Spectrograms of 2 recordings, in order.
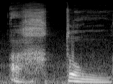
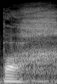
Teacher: That hanging part of velum is called uvula. Uvula touches the back part of the tongue, and sound, as we have in German Achtung sound, or in that next sound called Bach sound.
